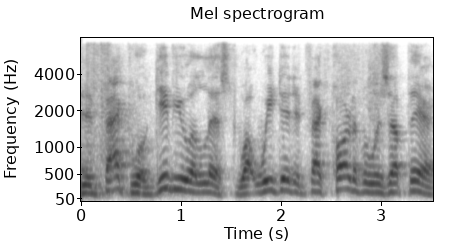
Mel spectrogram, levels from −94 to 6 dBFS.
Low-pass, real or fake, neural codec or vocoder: 7.2 kHz; real; none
